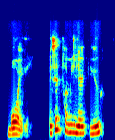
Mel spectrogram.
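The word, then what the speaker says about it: Boie: And it is the right pronunciation is Botica Boy.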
